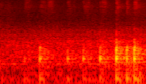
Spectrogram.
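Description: Whiteboard marker drawing on a whiteboard: a few short, scratchy strokes and taps, coming closer together near the end.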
